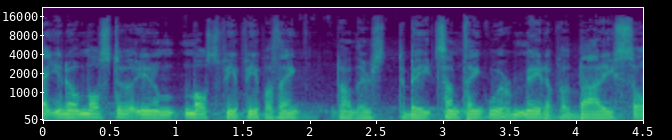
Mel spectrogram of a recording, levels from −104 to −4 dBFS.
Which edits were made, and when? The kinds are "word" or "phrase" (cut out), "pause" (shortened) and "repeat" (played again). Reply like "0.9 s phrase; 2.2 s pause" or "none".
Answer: 1.5 s repeat

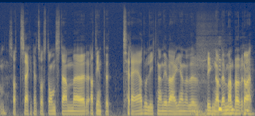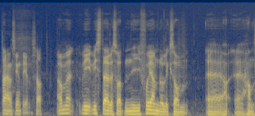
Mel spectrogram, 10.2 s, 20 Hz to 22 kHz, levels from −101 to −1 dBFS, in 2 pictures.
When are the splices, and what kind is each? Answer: none

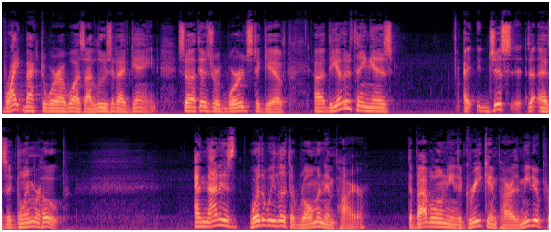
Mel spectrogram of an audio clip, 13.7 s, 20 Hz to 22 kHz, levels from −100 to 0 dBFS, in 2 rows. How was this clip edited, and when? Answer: 1.3 s word; 2.4 s word; 2.7 s word; 5.7 s word; 6.6 s word; 7.3 s word; 9.7 s word; 10.4 s word; 12.5 s word

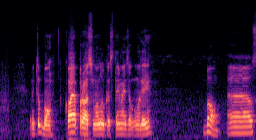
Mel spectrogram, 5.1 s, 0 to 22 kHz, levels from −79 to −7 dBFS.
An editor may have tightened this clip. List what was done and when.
2.8 s phrase

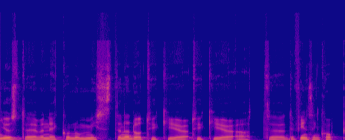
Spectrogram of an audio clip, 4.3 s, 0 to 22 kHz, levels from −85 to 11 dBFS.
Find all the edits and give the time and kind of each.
2.4 s repeat

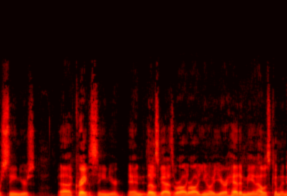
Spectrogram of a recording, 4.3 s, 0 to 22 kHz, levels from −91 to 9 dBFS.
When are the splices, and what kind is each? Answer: 1.3 s phrase; 2.2 s word; 2.8 s repeat

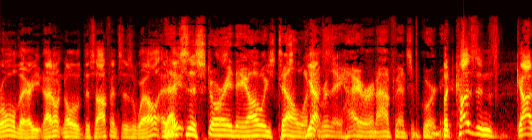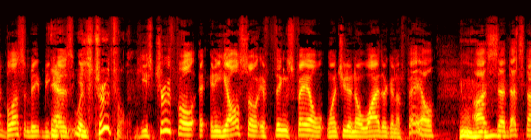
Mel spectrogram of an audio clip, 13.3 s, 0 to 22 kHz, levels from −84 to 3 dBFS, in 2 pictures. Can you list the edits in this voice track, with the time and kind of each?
none

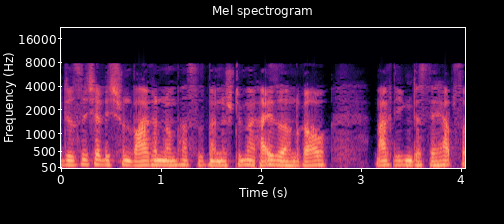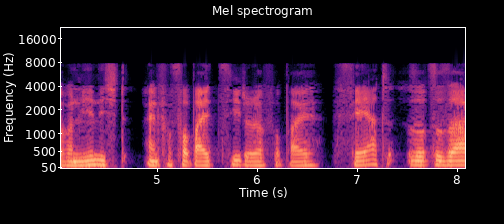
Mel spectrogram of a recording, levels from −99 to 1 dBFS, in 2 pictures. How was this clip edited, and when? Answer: 1.9 s phrase; 3.3 s word; 4.8 s pause; 6.7 s pause

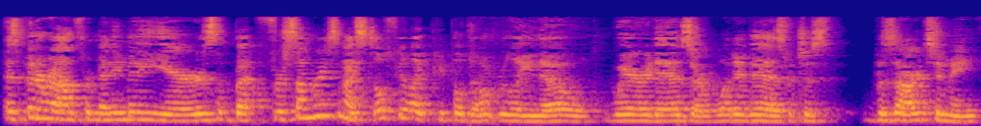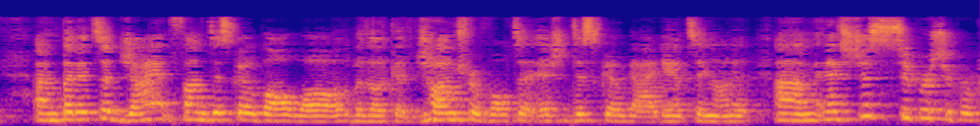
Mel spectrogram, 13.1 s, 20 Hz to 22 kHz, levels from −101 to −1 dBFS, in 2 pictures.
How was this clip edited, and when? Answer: 11.7 s pause

